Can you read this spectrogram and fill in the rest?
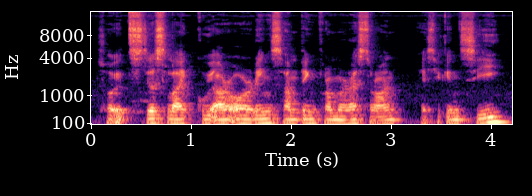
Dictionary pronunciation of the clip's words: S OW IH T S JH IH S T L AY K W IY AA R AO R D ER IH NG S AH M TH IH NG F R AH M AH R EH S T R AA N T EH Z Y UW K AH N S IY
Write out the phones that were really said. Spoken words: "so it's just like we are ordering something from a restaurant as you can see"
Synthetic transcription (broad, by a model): S OW IH T S JH IH S T L AY K W IY AA R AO L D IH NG S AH M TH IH NG F R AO M AH R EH S T R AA N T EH S Y UW K AH N S IY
